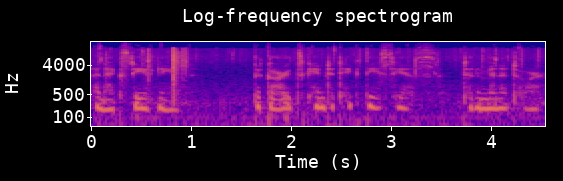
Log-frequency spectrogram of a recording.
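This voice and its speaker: A woman narrating a story for ASMR in a breathy, unvoiced whisper, gentle and measured, close to the mic. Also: medium pitch, flat delivery. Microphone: close mic, ear-to-ear ASMR. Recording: clear background noise, clicks. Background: crackling fire.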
